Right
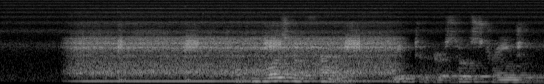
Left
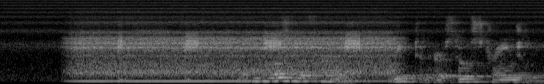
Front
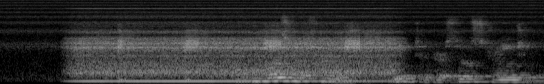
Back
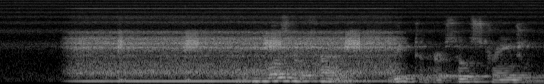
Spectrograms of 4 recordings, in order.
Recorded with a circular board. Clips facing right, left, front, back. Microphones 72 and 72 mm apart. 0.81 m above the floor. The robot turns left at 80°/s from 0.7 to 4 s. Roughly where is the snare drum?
No snare drum in this recording.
